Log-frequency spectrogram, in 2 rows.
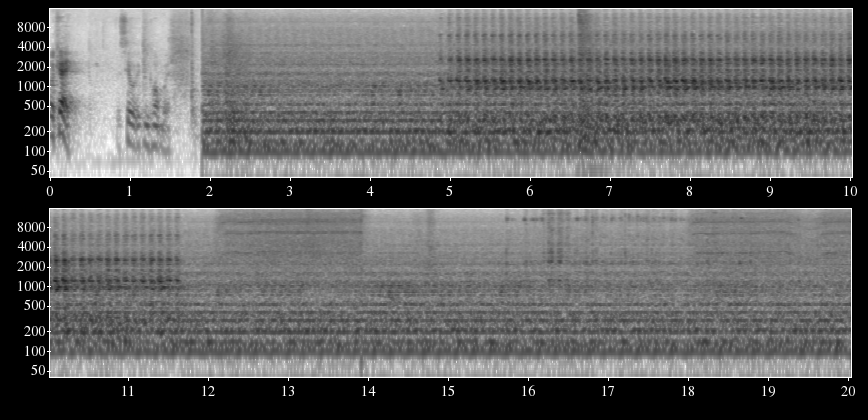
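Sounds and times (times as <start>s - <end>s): workshop machine humming: 1.8s - 20.0s.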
